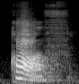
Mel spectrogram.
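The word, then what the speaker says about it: قاف: This one might remind you of the K sound in English, but it's much deeper in your throat. It's made by pressing the back of your tongue against the soft part of the roof of your mouth.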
